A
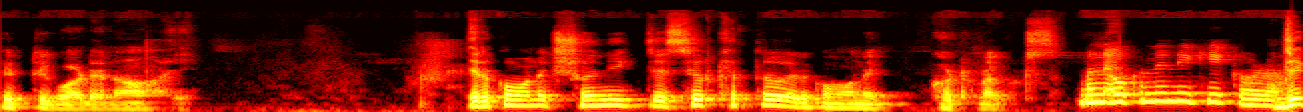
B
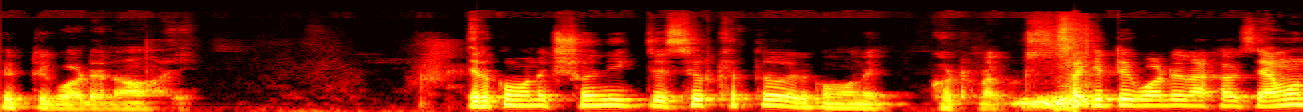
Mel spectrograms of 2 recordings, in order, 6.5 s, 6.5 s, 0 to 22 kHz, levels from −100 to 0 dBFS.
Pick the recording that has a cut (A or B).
B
